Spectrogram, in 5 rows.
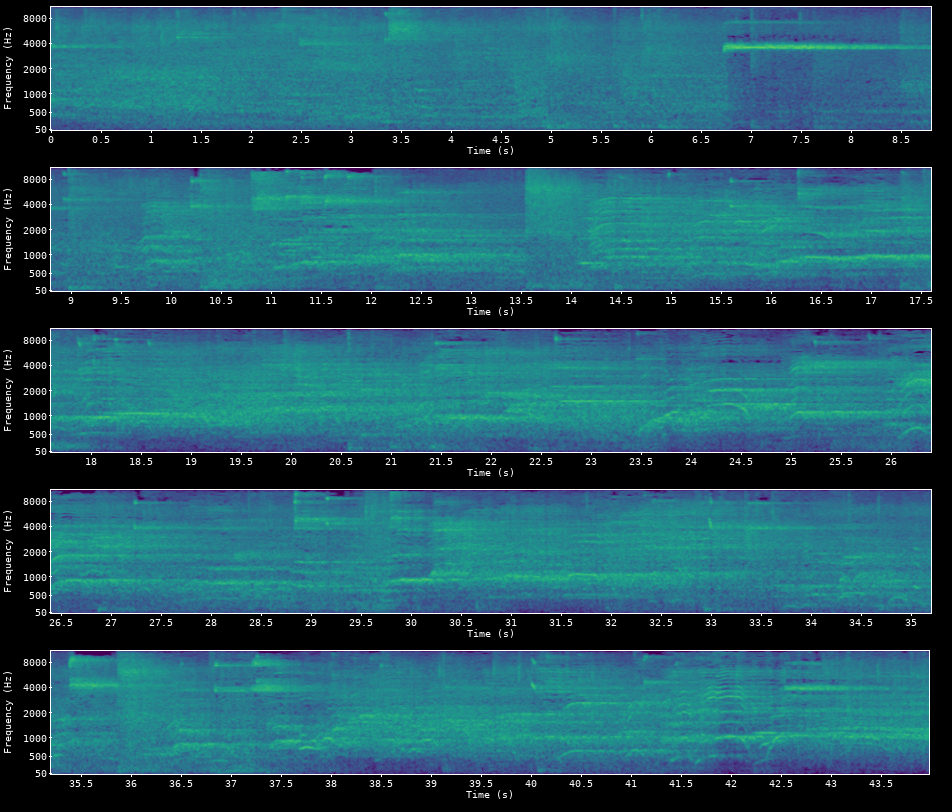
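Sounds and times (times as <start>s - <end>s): sneakers squeaking on court: 0.2s - 3.0s, 6.9s - 9.5s, 10.2s - 12.3s, 28.4s - 30.5s, 32.9s - 33.9s, 35.4s - 37.5s, 40.0s - 40.4s
referee's whistle: 6.7s - 8.6s, 42.5s - 43.2s.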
